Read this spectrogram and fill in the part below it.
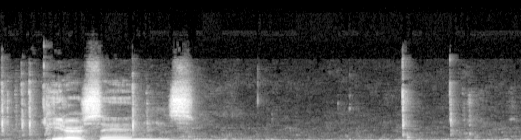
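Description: A person speaks a single word, and then a few faint, sparse clicks of typing on a computer keyboard follow in a quiet room.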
